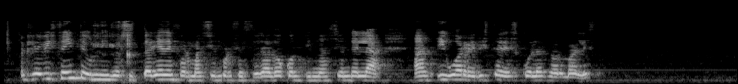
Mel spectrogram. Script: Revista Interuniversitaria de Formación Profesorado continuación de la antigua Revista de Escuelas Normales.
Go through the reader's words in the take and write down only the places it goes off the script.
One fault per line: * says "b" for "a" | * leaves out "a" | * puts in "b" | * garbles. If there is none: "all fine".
all fine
